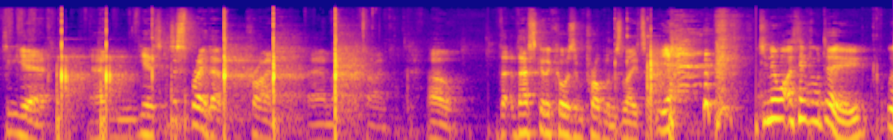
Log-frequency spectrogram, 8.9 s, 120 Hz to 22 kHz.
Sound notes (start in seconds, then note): 0.4 block bangs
